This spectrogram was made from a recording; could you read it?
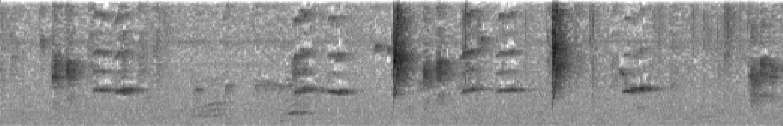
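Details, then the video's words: Brown-throated sunbird (konin) in lively 'gacor' singing, intended to prompt silent birds to join in: irregular high chirps and short whistles, with two loud sharp notes standing out, over a faint hum. "KONIN GACOR FULL TEMBAKAN || UNTUK MANCING KONIN MALES BUNYI LANGSUNG IKUT BUNYI"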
